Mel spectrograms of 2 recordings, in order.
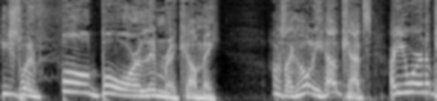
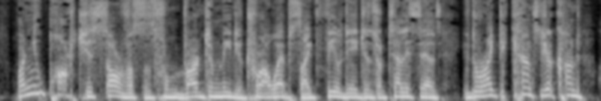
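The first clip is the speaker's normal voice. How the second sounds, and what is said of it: Weak imitation of Limerick accent. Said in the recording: “I'm not even doing a good Limerick impression.”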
